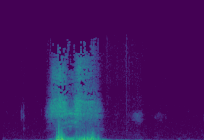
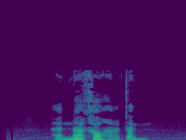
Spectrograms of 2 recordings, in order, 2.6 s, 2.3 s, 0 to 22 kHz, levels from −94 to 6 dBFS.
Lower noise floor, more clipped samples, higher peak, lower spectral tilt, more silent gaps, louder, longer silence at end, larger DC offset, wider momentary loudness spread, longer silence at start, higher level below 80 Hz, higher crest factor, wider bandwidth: first, -77 dBFS vs -72 dBFS; neither; first, -12 dBFS vs -16 dBFS; second, -4.5 dB/octave vs -7.5 dB/octave; neither; about the same, -33 LUFS vs -35 LUFS; first, 1.2 s vs 0.5 s; neither; about the same, 14 LU vs 13 LU; about the same, 0.6 s vs 0.65 s; first, -44 dBFS vs -70 dBFS; about the same, 24 dB vs 20 dB; first, 16 kHz vs 11.5 kHz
